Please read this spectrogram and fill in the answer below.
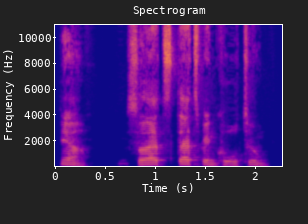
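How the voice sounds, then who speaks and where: A man's voice: a little high, a little slow, breathy edge. A man speaking informally as a podcast guest, in a casual conversation peppered with swearing. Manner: informal, profane.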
